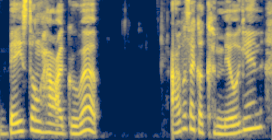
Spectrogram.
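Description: With a plain, everyday voice and an American accent, a woman speaks with lively intonation in a dry, close recording with no echo. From Philadelphia, US. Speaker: speaker and podcast guest. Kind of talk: casual chat.

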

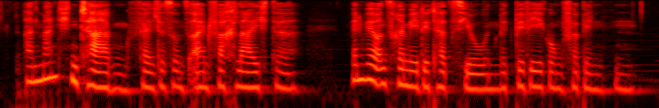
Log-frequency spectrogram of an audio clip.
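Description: A calm, soothing tone with ordinary pitch variation plays over music in the background. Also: woman, very deep, low pitch for a woman. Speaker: meditation guide. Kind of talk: guided meditation. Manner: slow, calm, soothing; gently instructive, with long pauses.

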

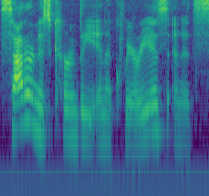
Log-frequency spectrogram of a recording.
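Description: A woman's lively intonation at a fairly slow pace, with audible room echo. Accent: German. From Germany. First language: German. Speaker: astrologer and podcast host. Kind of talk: solo podcast monologue. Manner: hesitant, with frequent fillers.

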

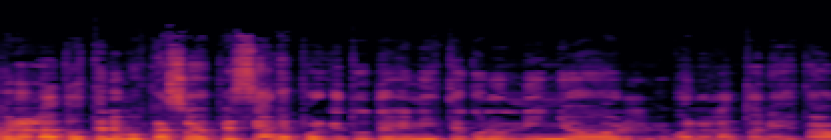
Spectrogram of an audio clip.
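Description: Noticeable background noise surrounds a woman's voice. Her pitch is high, with ordinary variation. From Chile. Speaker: podcast co-host. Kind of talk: casual chat.

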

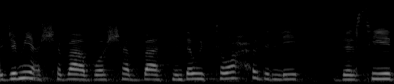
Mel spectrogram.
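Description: A woman with a dark, mellow tone speaks with fairly even intonation. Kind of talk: interview.

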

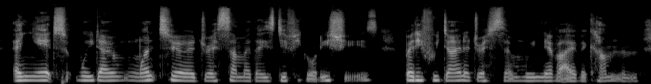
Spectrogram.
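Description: Speaking with an Australian accent, a woman has a fairly low pitch and fairly even intonation. Her moderate pace comes through in a dry, close sound with no echo. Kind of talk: interview conversation.

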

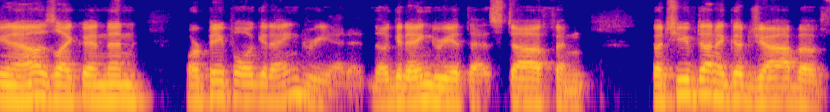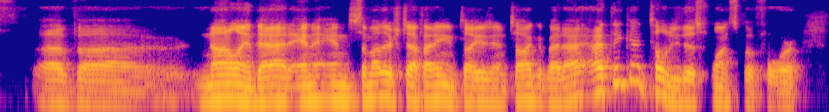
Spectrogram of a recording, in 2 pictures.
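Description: A man speaks at a fairly quick pace in a plain, everyday voice. His medium pitch shows ordinary variation. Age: 40s. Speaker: podcast host. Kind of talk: casual chat.

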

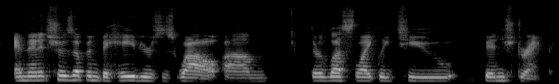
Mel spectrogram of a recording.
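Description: Speaking in an American accent, a woman with a fairly low pitch uses a monotone, flat intonation. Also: moderate pace. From US South. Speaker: psychology professor. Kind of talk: interview.

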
